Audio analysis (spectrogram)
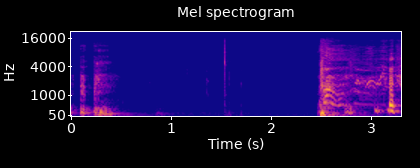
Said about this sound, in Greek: λοιπόν, ε, δεν έχω κάτι να πω, απλά καθάρισα το λαιμό. Πρέπει να καθαρίζουμε το λαιμό μας αυτό γενικά.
